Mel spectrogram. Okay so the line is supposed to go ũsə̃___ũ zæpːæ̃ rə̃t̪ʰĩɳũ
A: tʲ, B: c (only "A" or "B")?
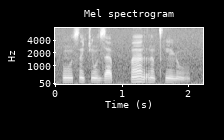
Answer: B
